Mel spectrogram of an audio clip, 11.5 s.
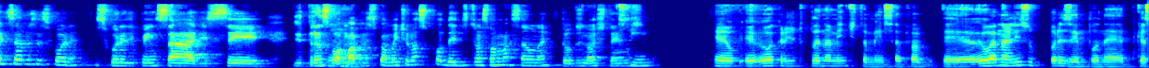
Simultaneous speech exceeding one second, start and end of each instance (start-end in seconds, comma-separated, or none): none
